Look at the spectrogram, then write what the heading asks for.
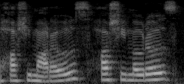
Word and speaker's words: Hashimoto: I used to not be able to I thought it was H-O for some reason. It's not ho, it's ha.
